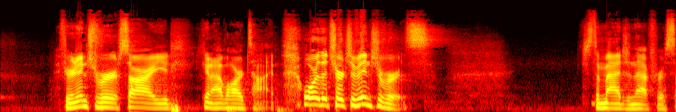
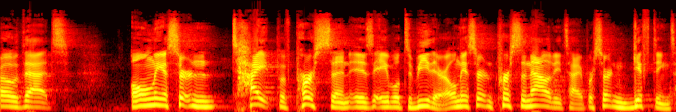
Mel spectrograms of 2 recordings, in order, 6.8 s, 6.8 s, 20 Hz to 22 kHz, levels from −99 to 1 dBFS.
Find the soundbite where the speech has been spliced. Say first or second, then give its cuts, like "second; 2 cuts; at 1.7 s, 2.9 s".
first; 1 cut; at 1.7 s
